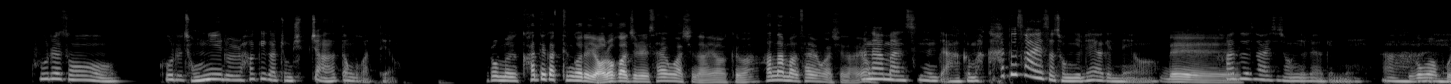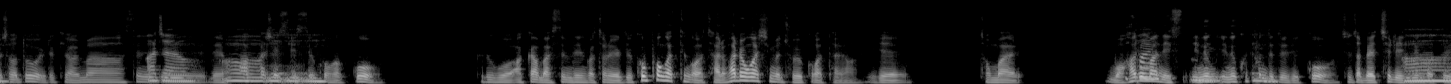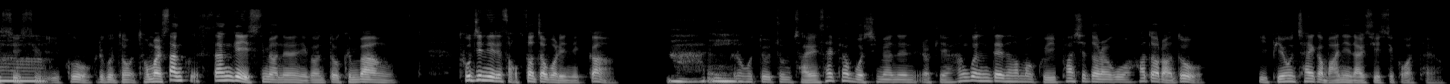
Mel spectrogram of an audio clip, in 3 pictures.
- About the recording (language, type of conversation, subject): Korean, advice, 의식적으로 소비하는 습관은 어떻게 구체적으로 시작할 수 있을까요?
- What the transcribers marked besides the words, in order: tapping; other background noise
